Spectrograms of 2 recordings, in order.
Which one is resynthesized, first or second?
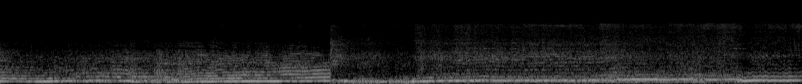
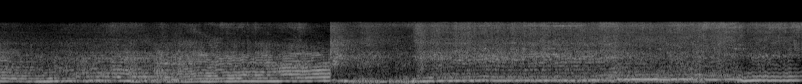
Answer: second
